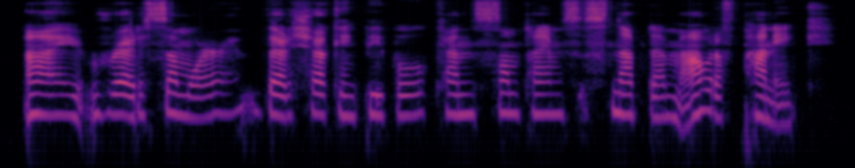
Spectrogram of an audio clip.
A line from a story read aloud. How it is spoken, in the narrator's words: the fairy said, smiling weakly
